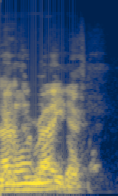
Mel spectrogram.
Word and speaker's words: Madeleine L'Engle: Madeleine L'Engle.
